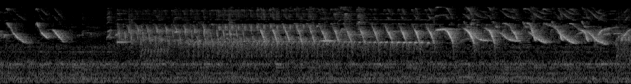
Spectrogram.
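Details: Canary delivering a few quick falling notes, then a long, steady, high rolling trill that breaks into sharp zigzag notes toward the end.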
